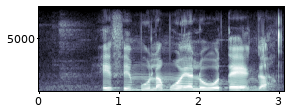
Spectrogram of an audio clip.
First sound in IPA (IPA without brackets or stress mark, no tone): ɦ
